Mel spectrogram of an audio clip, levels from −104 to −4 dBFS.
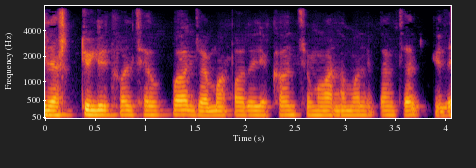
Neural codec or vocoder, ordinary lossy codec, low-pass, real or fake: codec, 24 kHz, 0.9 kbps, WavTokenizer, medium speech release version 2; none; 7.2 kHz; fake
